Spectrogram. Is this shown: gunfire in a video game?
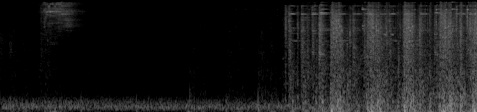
yes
